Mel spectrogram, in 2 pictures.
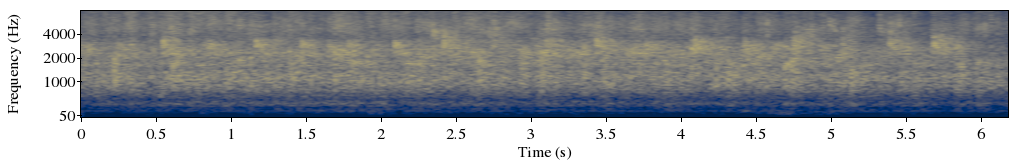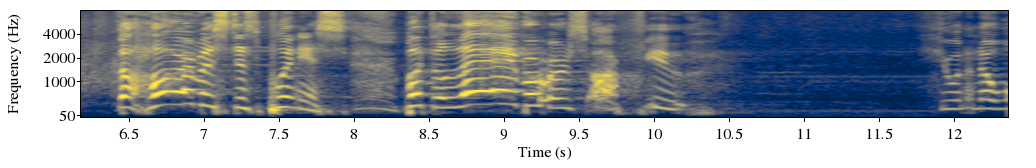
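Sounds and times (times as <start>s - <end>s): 
audience clapping hands: 0.0s - 7.7s
speech: 6.4s - 10.4s, 11.9s - 12.3s.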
